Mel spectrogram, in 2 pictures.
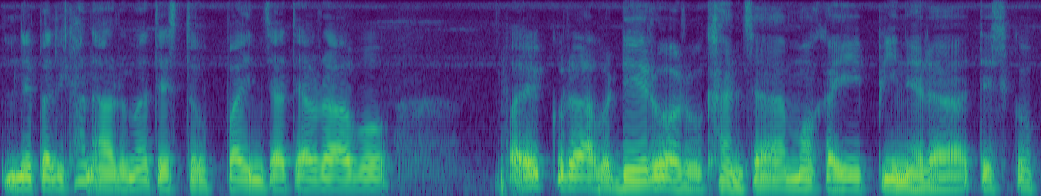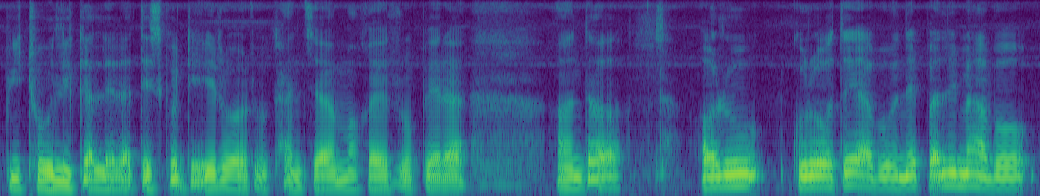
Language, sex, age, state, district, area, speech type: Nepali, male, 30-45, West Bengal, Kalimpong, rural, spontaneous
